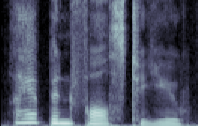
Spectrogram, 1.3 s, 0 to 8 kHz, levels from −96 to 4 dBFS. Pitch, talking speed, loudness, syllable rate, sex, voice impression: 190 Hz, 275 wpm, -18 LUFS, 6.6 syllables/s, female, very feminine, very adult-like, slightly thin, tensed, slightly powerful, bright, soft, clear, fluent, slightly raspy, cool, intellectual, very refreshing, sincere, calm, friendly, very reassuring, unique, elegant, slightly wild, sweet, lively, kind, slightly intense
